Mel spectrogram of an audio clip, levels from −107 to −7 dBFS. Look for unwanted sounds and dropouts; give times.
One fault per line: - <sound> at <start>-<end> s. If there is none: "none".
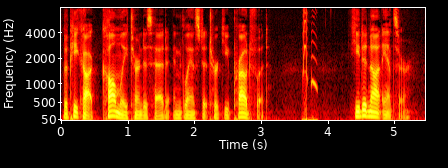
- squeak at 3.6-3.9 s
